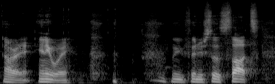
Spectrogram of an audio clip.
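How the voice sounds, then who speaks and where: A man's voice: mid-range voice, moderate pace. Man thinking aloud over music. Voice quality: slight stutter. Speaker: streamer and animator. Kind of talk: casual livestream chat explaining a process. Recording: music playing behind.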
